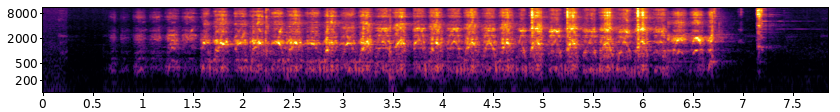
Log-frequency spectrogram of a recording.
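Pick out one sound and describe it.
A fine saw rasps steadily through metal.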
